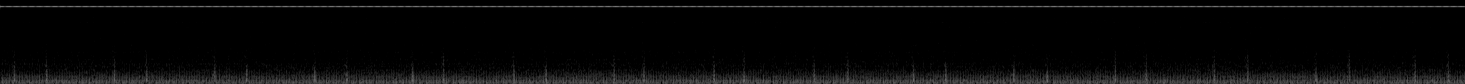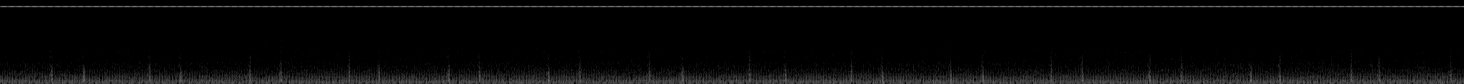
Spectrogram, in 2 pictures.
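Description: Steady electrical hum with hiss and faint crackle: the noise of a tape copy's audio track, with no sound of the game itself.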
